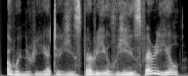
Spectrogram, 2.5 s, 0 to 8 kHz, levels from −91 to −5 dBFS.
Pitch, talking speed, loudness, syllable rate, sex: 180 Hz, 215 wpm, -17 LUFS, 6.3 syllables/s, female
